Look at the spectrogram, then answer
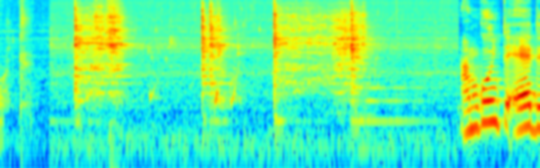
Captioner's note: utensil clanking; broth burbling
